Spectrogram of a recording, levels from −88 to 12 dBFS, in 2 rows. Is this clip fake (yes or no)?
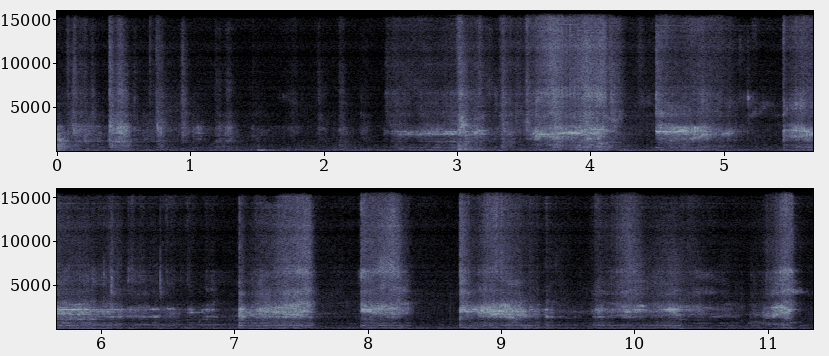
yes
